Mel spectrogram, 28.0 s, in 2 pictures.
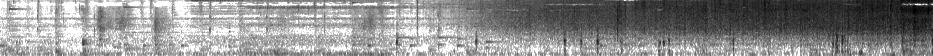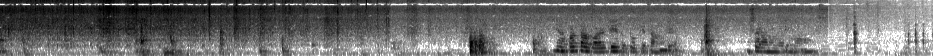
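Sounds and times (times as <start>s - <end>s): rice sizzling in butter: 0.8s - 28.0s
spatula knocking on pan: 21.0s - 22.2s, 24.2s - 24.8s.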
